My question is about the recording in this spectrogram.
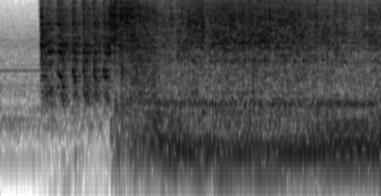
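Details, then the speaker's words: Toyota Solara startup after reassembly during a coil pack job: cranks briefly, then catches with an uneven, stumbling beat before settling; the startup miss it had before is still present. "It sounds like it has the mist."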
